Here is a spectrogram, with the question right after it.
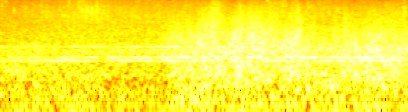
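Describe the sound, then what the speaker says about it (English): Howling storm wind in the video game Life Is Strange roars as a dense, continuous rush with a low rumble, loud and steady, with no voices over it. "I'm trapped in a storm?"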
